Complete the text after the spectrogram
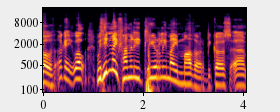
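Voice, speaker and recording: A man with a Spanish accent speaks with lively intonation in a dry, close sound with no echo. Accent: Spanish accent, rolled R's. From Spain. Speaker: fan artist and podcast guest. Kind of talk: casual chat interview. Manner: halting, many fillers and repeats.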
